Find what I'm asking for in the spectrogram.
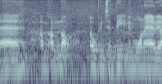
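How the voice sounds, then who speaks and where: A man with a Yorkshire accent speaks at a fairly high pitch over noticeable background noise. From Yorkshire, England. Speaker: mixed martial arts fighter. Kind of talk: interview answer. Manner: casual, relaxed.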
